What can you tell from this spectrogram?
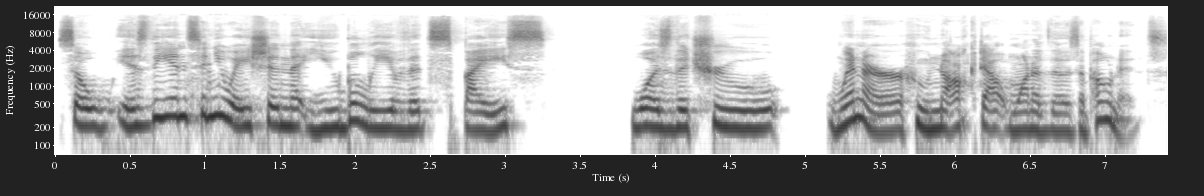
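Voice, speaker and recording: A woman talks at a fairly slow pace with lively intonation in a plain, everyday voice. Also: medium pitch for a woman. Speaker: podcast co-host, news director. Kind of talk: casual chat.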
